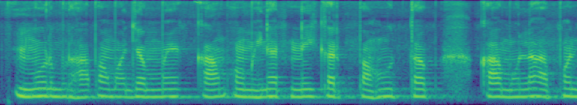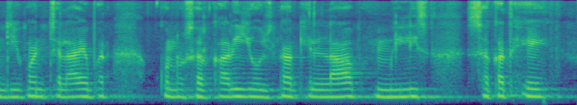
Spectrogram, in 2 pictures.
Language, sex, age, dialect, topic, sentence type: Chhattisgarhi, male, 18-24, Central, banking, question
